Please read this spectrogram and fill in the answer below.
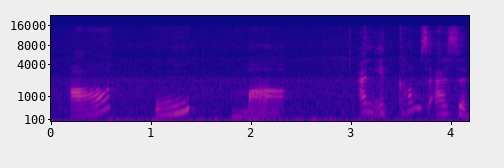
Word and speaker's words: Om: om we all know the OM is pronounced in a u Ma and it comes as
